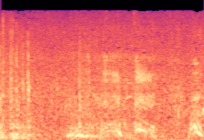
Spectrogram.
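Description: Steady rain falling.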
